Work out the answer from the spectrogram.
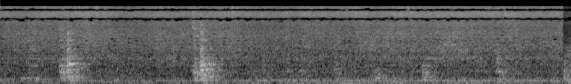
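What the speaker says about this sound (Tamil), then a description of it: "பொடியா நறுக்கின ரெண்டு வெங்காயம், இதை நல்லா வதக்கிடுவோம்" Two finely chopped onions sauté in a pan with a steady, close sizzling hiss, punctuated by a few distinct scrapes of a spoon stirring them.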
